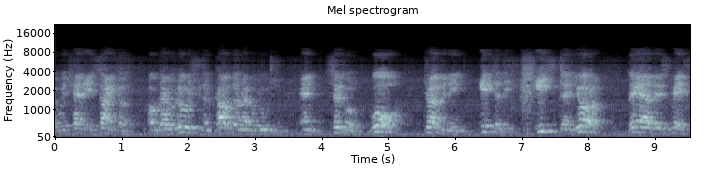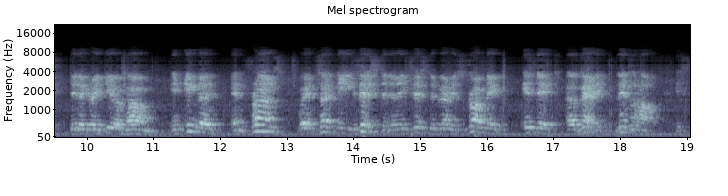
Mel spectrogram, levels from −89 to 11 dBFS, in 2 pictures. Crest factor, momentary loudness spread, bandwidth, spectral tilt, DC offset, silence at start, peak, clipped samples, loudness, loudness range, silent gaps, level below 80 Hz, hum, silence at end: 16 dB; 10 LU; 9.6 kHz; -4 dB/octave; under 0.1%; 0 s; -2 dBFS; under 0.1%; -16 LUFS; 3 LU; none; -50 dBFS; none; 0 s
